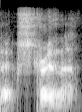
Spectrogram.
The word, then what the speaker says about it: extrema: we're going to begin our discussion of relative extrema the way that's pronounced and uh it's called extrema because we're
